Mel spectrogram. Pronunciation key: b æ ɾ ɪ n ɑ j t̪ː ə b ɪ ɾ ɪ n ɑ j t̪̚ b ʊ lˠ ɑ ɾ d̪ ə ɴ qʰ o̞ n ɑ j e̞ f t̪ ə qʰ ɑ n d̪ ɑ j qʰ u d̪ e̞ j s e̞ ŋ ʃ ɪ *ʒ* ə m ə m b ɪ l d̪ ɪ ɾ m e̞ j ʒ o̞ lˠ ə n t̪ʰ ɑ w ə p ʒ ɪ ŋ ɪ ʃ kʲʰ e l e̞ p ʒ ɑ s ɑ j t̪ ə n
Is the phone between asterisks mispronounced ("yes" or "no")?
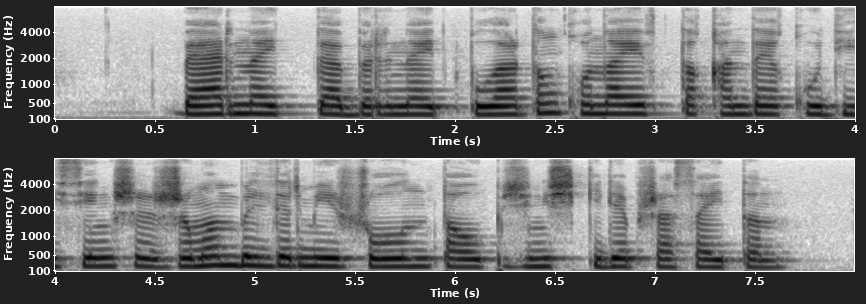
no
